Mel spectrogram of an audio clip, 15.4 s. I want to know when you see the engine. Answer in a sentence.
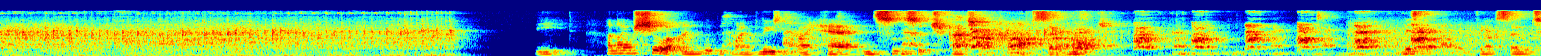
You can hear the engine from 0.0 to 4.5 s, from 9.8 to 11.9 s and from 13.4 to 15.3 s.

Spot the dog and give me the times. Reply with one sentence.
The dog can be heard from 9.5 to 15.1 s.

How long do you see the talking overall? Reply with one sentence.
You can hear the talking for 8 seconds altogether.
